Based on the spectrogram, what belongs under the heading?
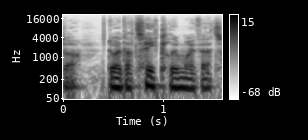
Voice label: "teitl", Welsh

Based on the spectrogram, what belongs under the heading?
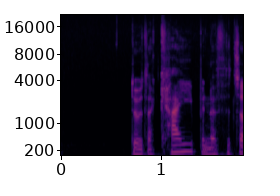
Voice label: "caib", Welsh

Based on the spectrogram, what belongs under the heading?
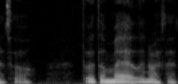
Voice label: "meel", Welsh

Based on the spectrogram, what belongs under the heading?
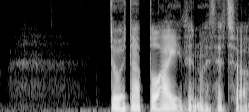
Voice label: "blaidd", Welsh

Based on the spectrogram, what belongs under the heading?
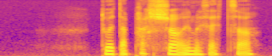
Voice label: "pasio", Welsh

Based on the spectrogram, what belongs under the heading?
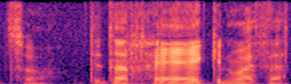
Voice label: "rheg", Welsh

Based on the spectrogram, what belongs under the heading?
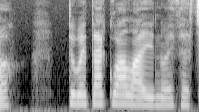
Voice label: "gwaalau", Welsh

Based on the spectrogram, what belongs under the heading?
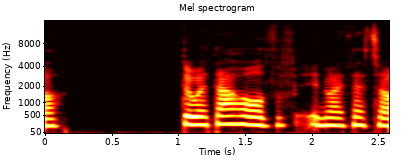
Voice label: "oddf", Welsh

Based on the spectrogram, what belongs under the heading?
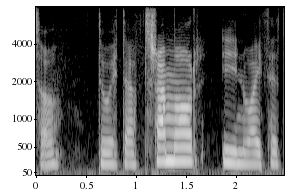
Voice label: "tramor", Welsh

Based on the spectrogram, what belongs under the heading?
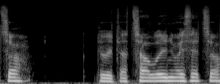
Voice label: "talu", Welsh

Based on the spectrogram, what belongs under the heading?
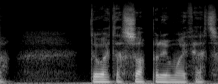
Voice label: "sobr", Welsh

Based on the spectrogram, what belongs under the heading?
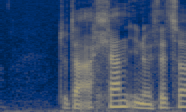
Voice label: "allan", Welsh

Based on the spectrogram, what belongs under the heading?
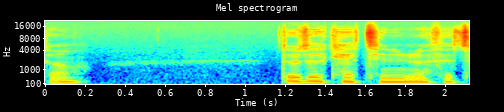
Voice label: "cetyn", Welsh

